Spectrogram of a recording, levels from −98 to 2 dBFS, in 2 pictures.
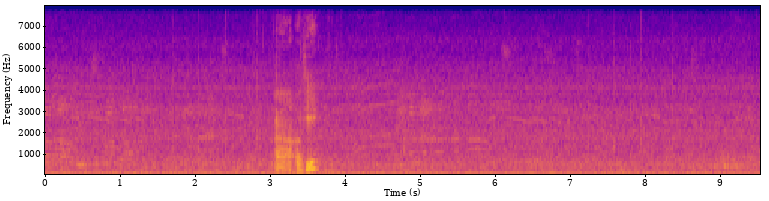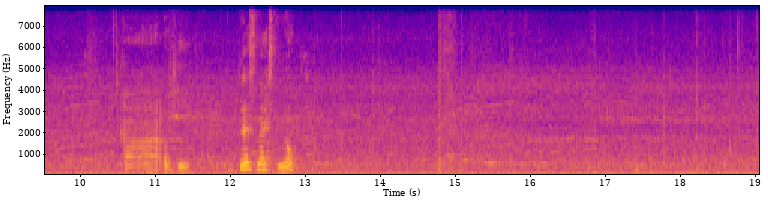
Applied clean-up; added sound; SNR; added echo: none; Cheering + Cricket / Motor vehicle (road); 16 dB; none.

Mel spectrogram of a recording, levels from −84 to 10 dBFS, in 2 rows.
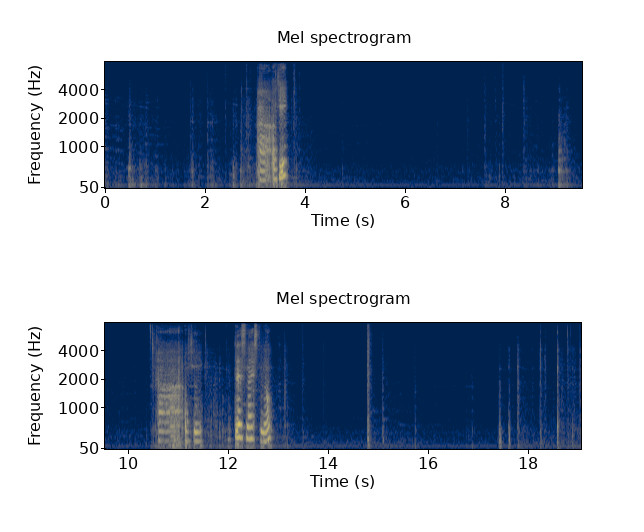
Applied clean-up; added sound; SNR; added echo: neural mask model RNNoise.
